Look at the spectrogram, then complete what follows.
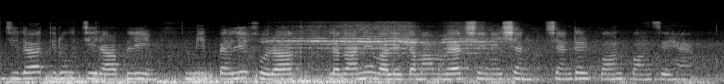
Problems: constant background noise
